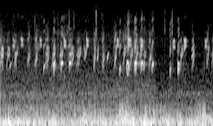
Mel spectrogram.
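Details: Short burst of wild European goldfinch batbata twitter: quick, high, tinkling notes tumbling together, set against a strong low wind rumble.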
